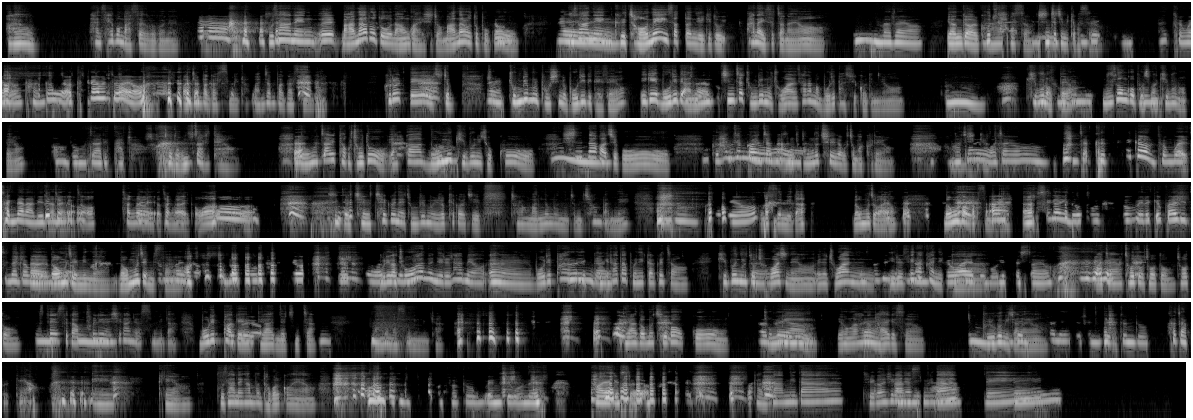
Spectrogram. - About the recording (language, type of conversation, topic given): Korean, unstructured, 좋아하는 일에 몰입할 때 기분이 어떤가요?
- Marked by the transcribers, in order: other background noise; laugh; tapping; distorted speech; laugh; laugh; unintelligible speech; gasp; laugh; laugh; laugh; laugh; laugh; laugh; laugh; laugh; laugh; laugh; laugh; laughing while speaking: "오늘"; laugh; laugh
